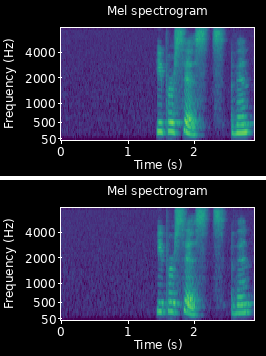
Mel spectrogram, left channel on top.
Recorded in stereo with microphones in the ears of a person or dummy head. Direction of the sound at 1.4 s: 55° left (ahead or behind).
